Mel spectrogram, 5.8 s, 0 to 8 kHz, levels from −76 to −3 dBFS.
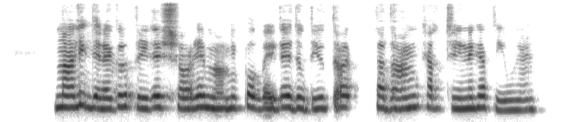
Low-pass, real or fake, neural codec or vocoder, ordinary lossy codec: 7.2 kHz; fake; codec, 24 kHz, 1 kbps, SNAC; none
